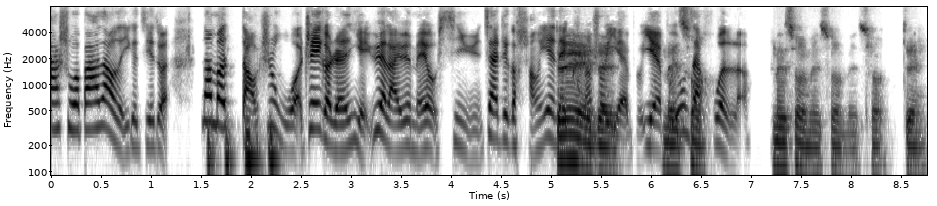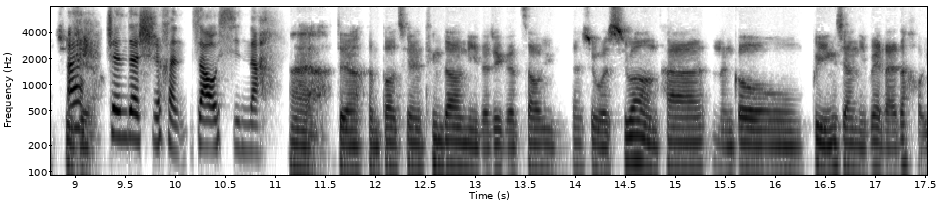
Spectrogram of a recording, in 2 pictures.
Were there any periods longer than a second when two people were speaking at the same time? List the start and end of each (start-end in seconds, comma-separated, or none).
5.0-6.8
